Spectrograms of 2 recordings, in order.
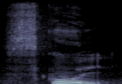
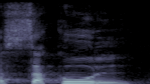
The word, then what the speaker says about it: स्कूल: उदाहरण के लिए जैसे स्कूल। स्कूल के लिए हम स्कूल या सकूल ऐसा कह देते हैं, जो कि गलत है। शुद्ध उच्चारण स्कूल होता है, यह आप सब जानते हैं।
